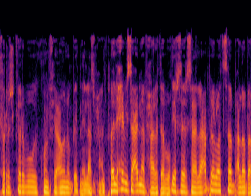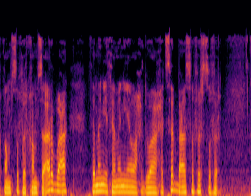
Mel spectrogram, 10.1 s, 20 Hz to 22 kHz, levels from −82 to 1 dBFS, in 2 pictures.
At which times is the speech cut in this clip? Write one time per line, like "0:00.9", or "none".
0:02.1
0:03.4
